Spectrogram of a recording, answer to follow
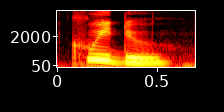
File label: "cwidu" Anglo Saxon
